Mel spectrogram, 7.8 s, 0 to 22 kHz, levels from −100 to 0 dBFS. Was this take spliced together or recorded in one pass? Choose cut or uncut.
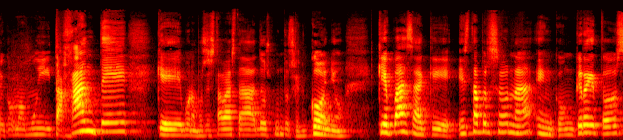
uncut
